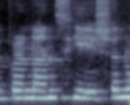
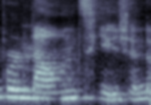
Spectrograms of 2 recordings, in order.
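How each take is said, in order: First: "प्रोनाउंसिएशन" with NUN as second syllable; correct pronunciation. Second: "प्रोनाउंसिएशन" with NOUN as second syllable; common mispronunciation. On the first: Teacher correcting students' usual error, "प्रोनाउंसिएशन" pronounced pro-nun-ciation. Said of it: "तो प्रोनाउंसिएशन होता है". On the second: Teacher quoting students' usual error, mispronounced "प्रोनाउंसिएशन" as pro-noun-ciation. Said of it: "वो usually बोलते हैं". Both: Shown as a demonstration.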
